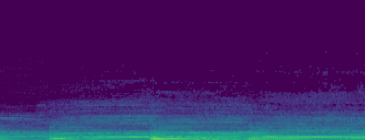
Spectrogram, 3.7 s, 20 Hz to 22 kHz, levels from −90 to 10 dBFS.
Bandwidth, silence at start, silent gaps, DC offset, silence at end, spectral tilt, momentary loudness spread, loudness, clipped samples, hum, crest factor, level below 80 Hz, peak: 6.2 kHz; 0 s; none; 0.1%; 0 s; -9.5 dB/octave; 9 LU; -24 LUFS; under 0.1%; none; 16 dB; -66 dBFS; -6 dBFS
